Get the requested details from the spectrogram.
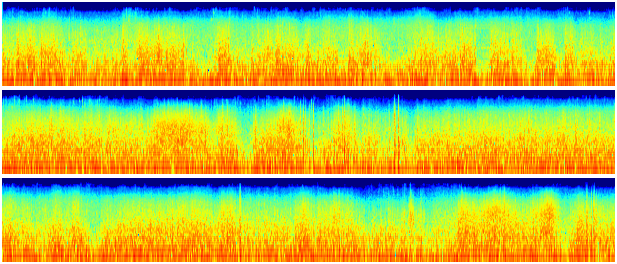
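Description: Wind rushes loudly past, buffeting close by.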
